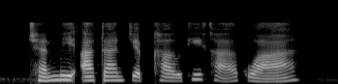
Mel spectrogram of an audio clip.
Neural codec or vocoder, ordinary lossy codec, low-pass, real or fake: codec, 16 kHz, 1 kbps, X-Codec, HuBERT features, trained on balanced general audio; none; 7.2 kHz; fake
